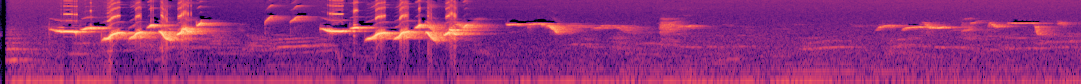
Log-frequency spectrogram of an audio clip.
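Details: White-rumped shama lure song, used to prompt a silent, stressed bird to answer: two loud bursts of rich, varied whistled phrases with sharp chips, each about one and a half seconds long, then softer, thinner warbled notes trailing off.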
